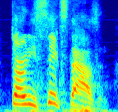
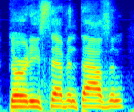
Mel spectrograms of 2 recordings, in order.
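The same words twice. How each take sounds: First: Said in the usual way. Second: Put-on lower-pitched bid in heavy Haitian accent; calm, strong accent. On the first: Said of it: "she goes". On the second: Mom calmly outbids the bank, strong Haitian accent. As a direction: imitate mom's thick Haitian accent, composed. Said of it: "collect, with her strong accent".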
